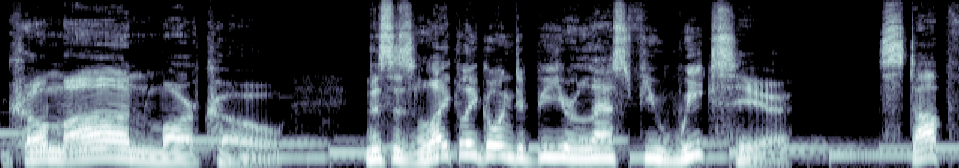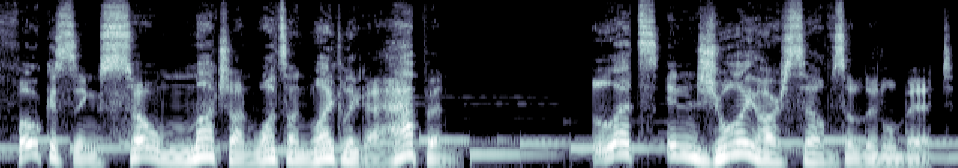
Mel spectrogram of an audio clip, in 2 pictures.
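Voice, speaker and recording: Confident male alien wolf, acted by a man, teasing yet protective, formal edge, very expressive pitch, visual novel with clear backing music. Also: measured pace. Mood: coaxing. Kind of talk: visual novel character acting. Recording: music behind the voice.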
